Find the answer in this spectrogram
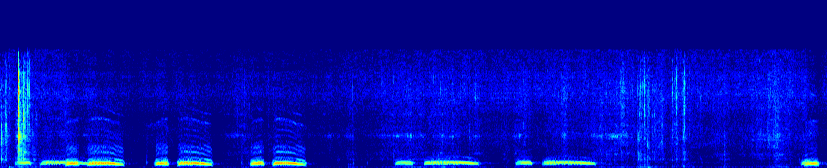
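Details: Spotted doves fighting each other: quick overlapping coos in pairs, then slower, longer level coos, with a click and a final loud coo.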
